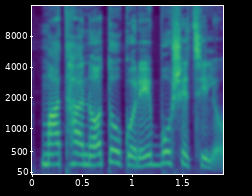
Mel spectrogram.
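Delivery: plain reading voice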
